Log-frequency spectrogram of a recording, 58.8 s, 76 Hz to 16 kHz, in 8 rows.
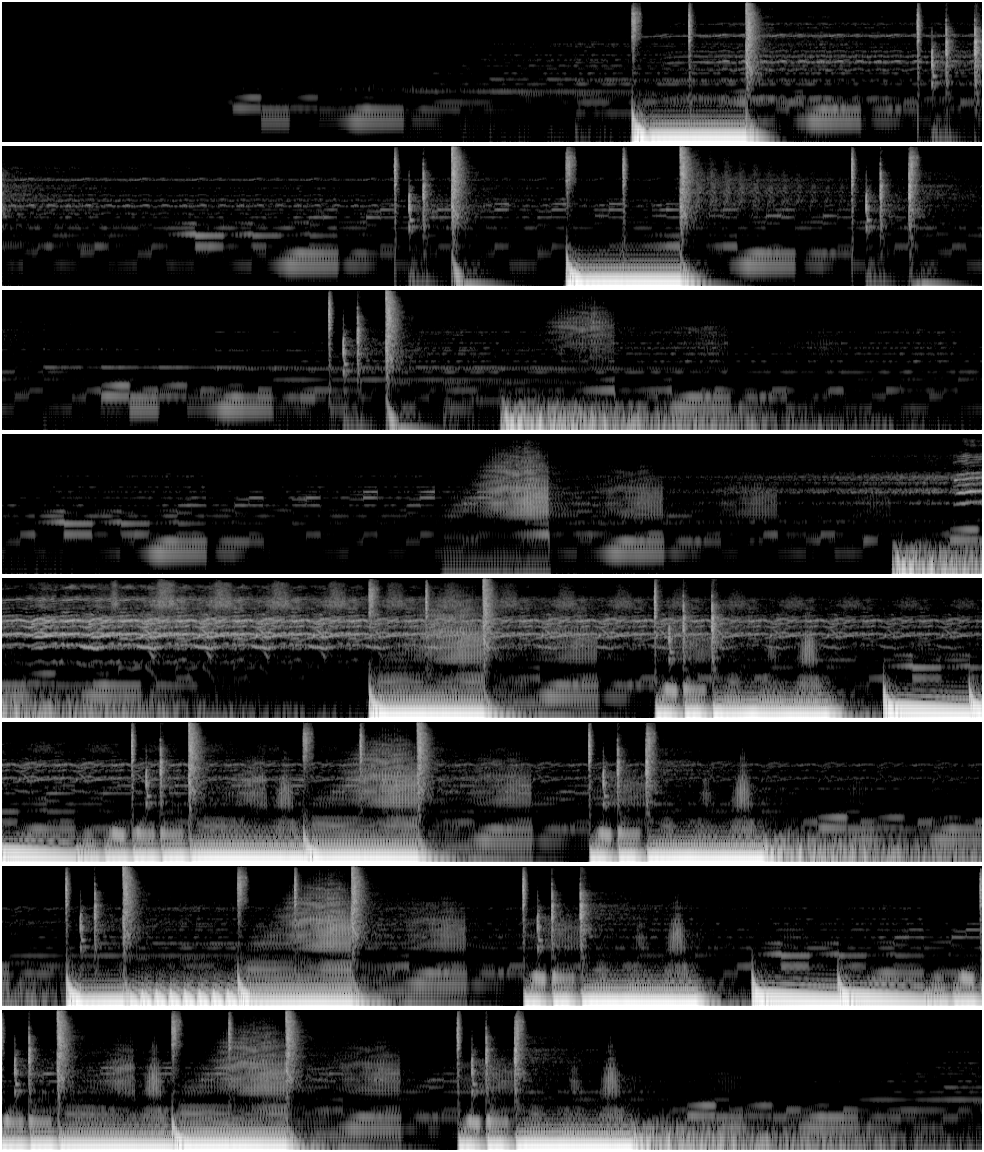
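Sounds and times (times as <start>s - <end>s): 
deep bass boosted song: 4.7s - 6.3s, 11.5s - 14.3s, 32.2s - 58.2s.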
